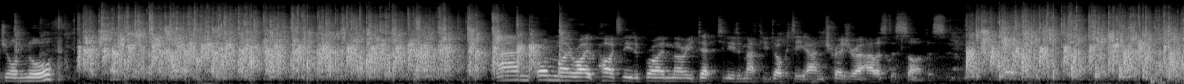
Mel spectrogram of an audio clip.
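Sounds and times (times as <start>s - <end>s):
speech: 0.0s - 1.2s, 5.0s - 11.4s
audience applause welcoming the teams at a panel game show: 0.7s - 5.4s, 9.6s - 11.8s.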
